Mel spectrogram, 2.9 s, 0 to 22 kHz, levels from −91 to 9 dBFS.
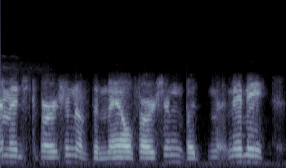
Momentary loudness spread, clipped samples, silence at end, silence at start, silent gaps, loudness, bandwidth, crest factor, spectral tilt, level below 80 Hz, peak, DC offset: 10 LU; under 0.1%; 0.05 s; 0 s; none; -28 LUFS; 4.5 kHz; 18 dB; -6.5 dB/octave; -76 dBFS; -12 dBFS; under 0.1%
